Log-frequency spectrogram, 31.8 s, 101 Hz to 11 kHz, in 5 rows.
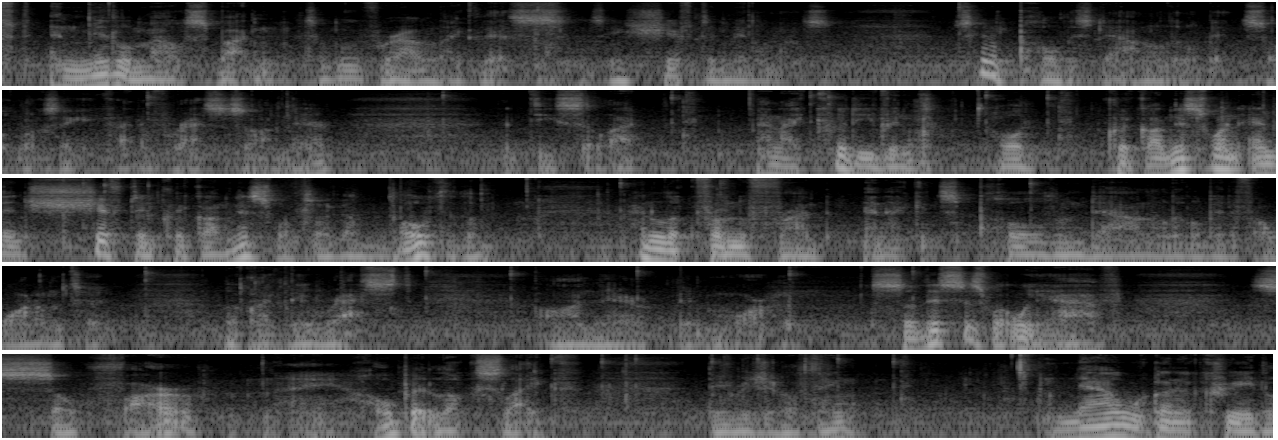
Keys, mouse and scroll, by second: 0.0 shift+middle click, 4.8 click, 7.7 alt+a, 8.6 middle click, 10.4 click, 11.3 middle click, 13.2 shift+click, 14.7 KP_1, 15.4-15.8 scroll up 3, 15.8 shift+middle click, 17.9 click, 20.5 alt+a, 20.9-21.9 scroll down 3, 21.3 middle click, 21.9-22.8 scroll down 2, 22.3 middle click, 23.2-24.3 scroll down 2, 23.7 middle click, 28.2 shift+middle click, 29.3 shift+middle click, 29.7 middle click.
